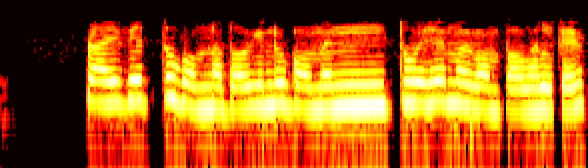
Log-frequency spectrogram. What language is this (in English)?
Assamese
